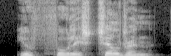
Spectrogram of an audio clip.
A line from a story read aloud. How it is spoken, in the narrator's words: she cried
